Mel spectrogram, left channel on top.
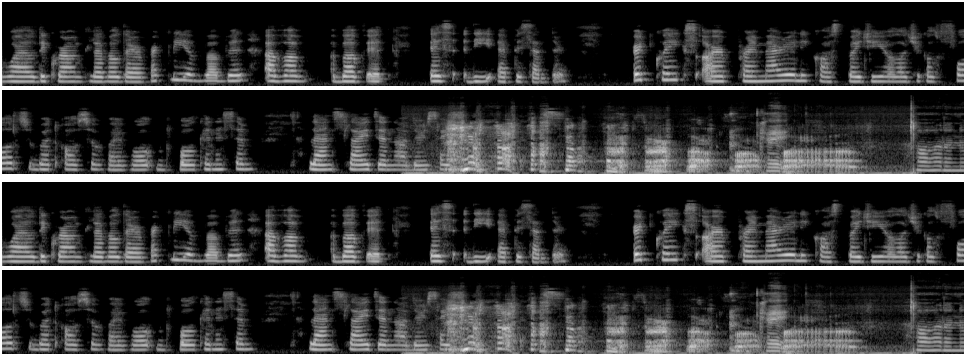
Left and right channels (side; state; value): both; normal; correlation 0.96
